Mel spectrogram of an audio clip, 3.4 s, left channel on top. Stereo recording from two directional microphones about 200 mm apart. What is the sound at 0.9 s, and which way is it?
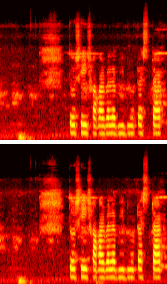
Speech, 10° left (ahead or behind).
